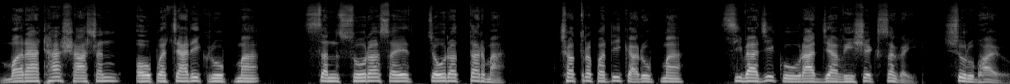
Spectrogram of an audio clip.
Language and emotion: Nepali, neutral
